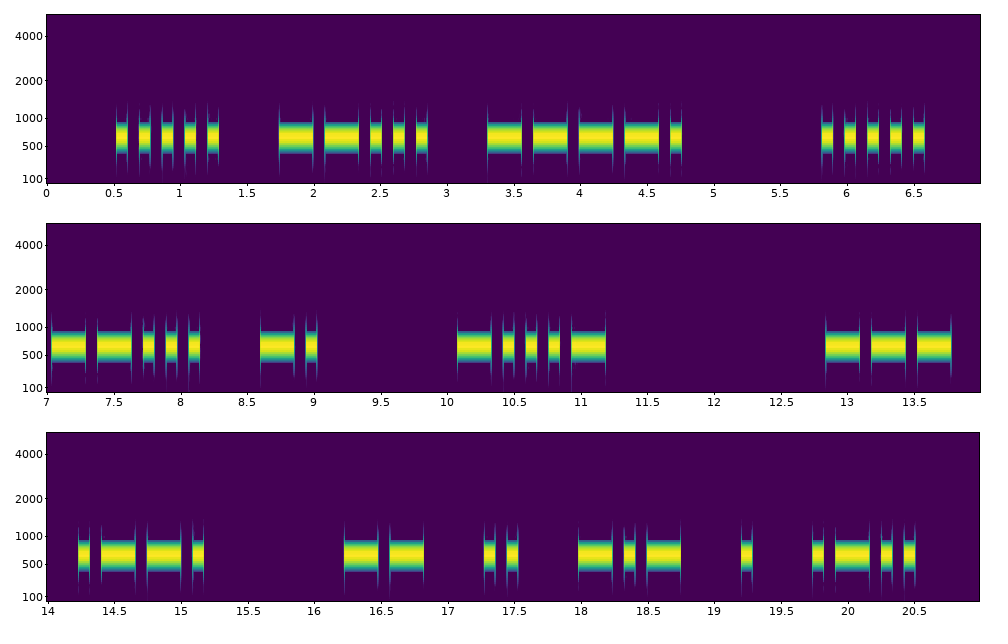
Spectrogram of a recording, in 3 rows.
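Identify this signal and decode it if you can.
Morse code, heard as a keyed tone, about 14 wpm, spaced as for 11 wpm, 650 Hz. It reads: 579 57N <BT> OP MIKEL
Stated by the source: Example Spanish CW QSO from a Morse learning book, 14 wpm characters with 8 wpm spacing.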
